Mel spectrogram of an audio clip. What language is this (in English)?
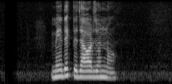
Bangla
